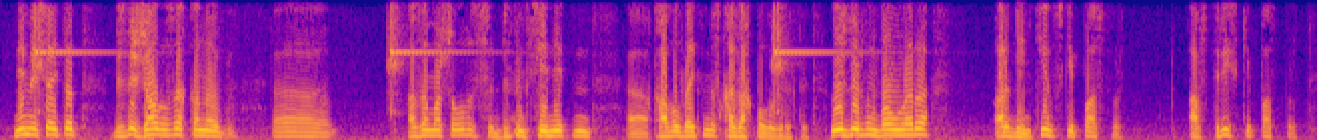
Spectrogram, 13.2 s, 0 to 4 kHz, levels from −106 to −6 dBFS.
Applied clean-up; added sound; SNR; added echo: none; Bicycle bell; 17 dB; none.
